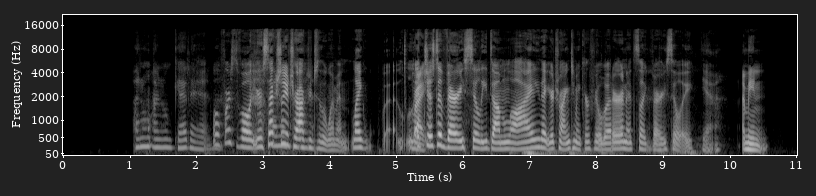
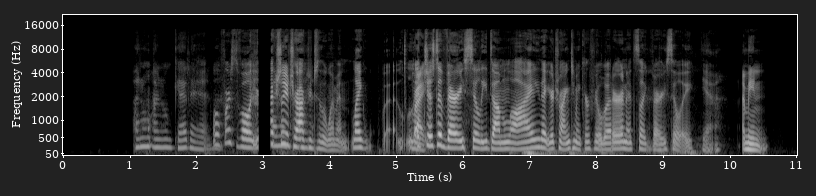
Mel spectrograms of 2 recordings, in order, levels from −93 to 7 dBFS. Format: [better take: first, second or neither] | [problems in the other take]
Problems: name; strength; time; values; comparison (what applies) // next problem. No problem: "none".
first | audio cutting out; at 3 s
